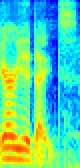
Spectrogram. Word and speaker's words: erudite: Erudite. Okay, so this word erudite, some people pronounce it erudite.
